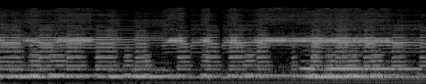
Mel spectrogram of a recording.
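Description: Several car horns honking together in a traffic jam: long, overlapping blasts at different pitches.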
